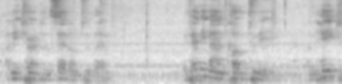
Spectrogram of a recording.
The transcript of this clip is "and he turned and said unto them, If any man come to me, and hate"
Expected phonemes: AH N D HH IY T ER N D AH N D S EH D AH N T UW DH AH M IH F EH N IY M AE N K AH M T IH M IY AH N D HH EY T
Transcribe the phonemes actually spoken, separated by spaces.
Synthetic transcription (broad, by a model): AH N IY T ER N D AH N S EH D AH N T UW DH AH M IH F EH N IY M AE N K AH M T IH M IY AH N HH EY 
